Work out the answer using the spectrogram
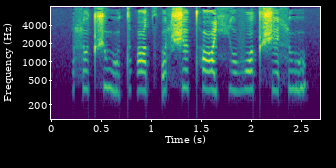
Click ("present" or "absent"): absent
